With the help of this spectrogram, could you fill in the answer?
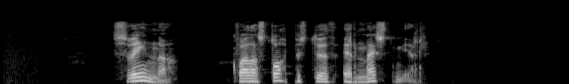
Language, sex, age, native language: Icelandic, male, 30-39, Icelandic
